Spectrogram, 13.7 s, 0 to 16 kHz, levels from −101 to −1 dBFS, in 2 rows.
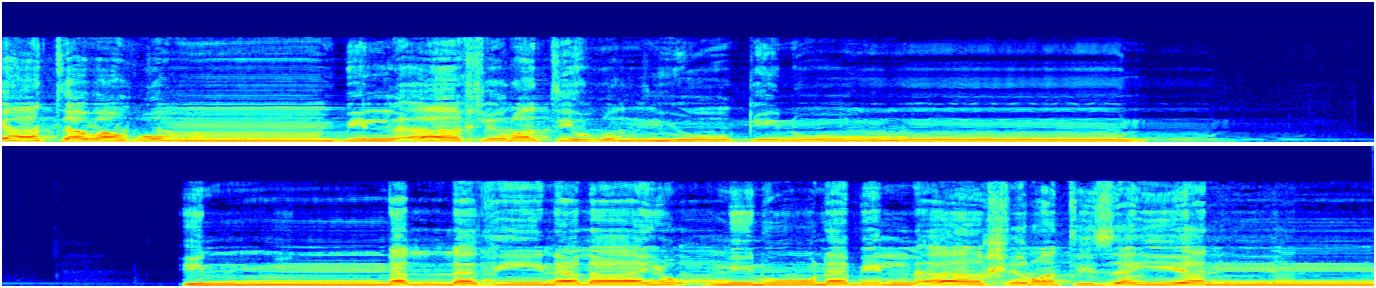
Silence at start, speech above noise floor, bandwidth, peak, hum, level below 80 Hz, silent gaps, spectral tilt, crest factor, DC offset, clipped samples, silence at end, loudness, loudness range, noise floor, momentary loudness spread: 0 s; 53 dB; 12.5 kHz; -12 dBFS; none; -76 dBFS; none; -6.5 dB/octave; 16 dB; under 0.1%; under 0.1%; 0 s; -27 LUFS; 8 LU; -79 dBFS; 7 LU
